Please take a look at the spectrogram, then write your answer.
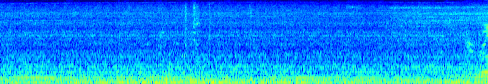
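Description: A truck hauling a back trailer over a rough bridge-construction crossover, heard from the cab as a steady, loud, dense rumble with low road noise throughout and no clear pauses.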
